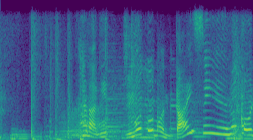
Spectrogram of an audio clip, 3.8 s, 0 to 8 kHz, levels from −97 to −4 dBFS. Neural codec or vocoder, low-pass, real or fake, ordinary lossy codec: codec, 16 kHz, 1 kbps, X-Codec, HuBERT features, trained on balanced general audio; 7.2 kHz; fake; Opus, 64 kbps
